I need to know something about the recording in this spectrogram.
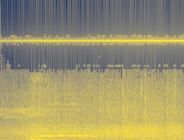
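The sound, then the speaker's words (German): Steady applause from Barack Obama's audience in Cairo during his speech on democracy. It is a dense wash of many hands clapping at an even loudness for the whole stretch, with a faint whistle-like tone briefly rising above it. “Obama erläuterte seine diplomatische Annäherung an den Iran, bekräftigte den amerikanischen Abzugsplan im Irak und widmete einen großen Teil seiner Rede dem Thema Demokratie, unter dem Applaus seiner Zuhörerschaft in Kairo.”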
